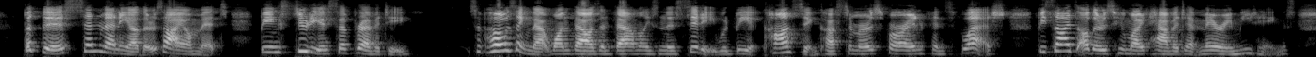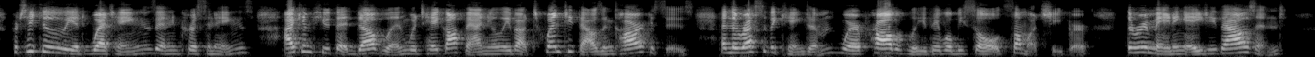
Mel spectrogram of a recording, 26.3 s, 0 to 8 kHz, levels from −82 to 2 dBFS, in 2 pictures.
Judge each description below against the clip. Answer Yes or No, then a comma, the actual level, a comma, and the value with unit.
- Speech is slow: No, average, 160 wpm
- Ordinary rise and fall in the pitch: No, wide, 5.7 semitones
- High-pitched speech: Yes, high, 200 Hz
